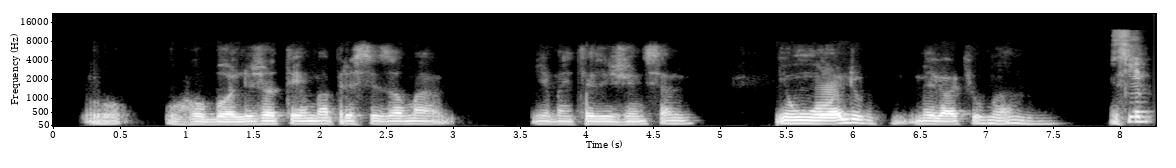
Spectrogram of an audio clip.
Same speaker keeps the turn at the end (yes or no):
no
